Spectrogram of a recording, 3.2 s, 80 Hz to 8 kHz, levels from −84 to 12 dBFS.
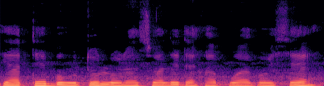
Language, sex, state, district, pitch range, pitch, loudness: Assamese, male, Assam, Kamrup Metropolitan, 140-150 Hz, 140 Hz, -14 LUFS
